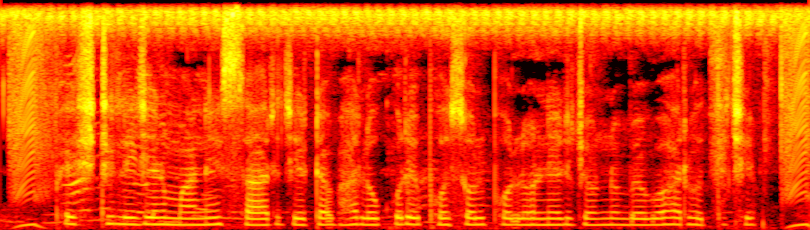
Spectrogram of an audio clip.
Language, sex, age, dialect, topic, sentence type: Bengali, female, 18-24, Western, agriculture, statement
